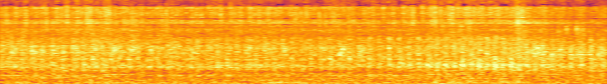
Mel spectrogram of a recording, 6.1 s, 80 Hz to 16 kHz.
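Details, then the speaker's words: 1991 Autocar heavy-duty tow truck with a cam Cummins diesel and an 8-speed Road Ranger, cold start: it starts right up, then idles with a loose, uneven lope and rough chuffing, not running on all cylinders. The owner says it needs injectors. "It sounds like it's not running on all cylinders, right?"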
